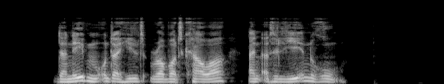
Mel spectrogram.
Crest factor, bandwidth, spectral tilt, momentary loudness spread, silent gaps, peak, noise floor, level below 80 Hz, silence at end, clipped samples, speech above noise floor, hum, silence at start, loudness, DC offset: 18 dB; 9.4 kHz; -5.5 dB/octave; 7 LU; none; 0 dBFS; -86 dBFS; -50 dBFS; 1 s; under 0.1%; 71 dB; none; 0.55 s; -16 LUFS; under 0.1%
